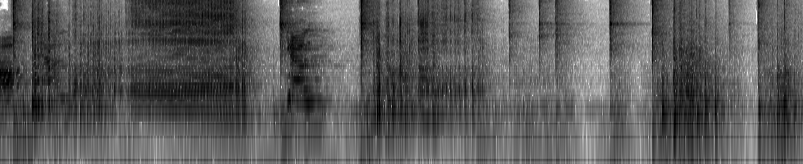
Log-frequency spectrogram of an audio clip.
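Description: Spinning tops whir and clack against each other in a plastic arena.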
